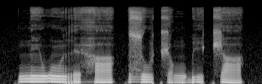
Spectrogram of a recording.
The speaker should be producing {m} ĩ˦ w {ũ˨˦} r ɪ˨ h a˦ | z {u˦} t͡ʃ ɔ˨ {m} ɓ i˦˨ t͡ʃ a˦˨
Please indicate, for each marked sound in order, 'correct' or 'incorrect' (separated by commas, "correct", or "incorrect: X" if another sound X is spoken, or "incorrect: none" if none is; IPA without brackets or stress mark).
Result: incorrect: n, incorrect: ũ˦, incorrect: u˦˨, incorrect: ŋ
